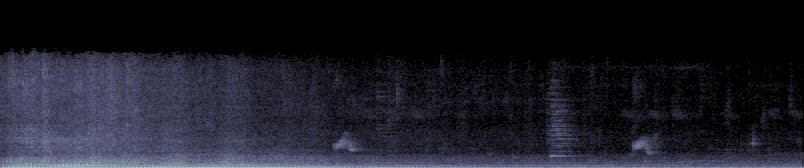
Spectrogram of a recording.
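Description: Low engine hum from a passing vehicle, louder over the first three seconds and then fading, with a few short bird chirps.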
